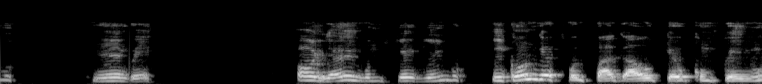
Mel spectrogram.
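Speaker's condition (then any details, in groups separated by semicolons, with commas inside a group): Cerebral palsy; physical disability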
